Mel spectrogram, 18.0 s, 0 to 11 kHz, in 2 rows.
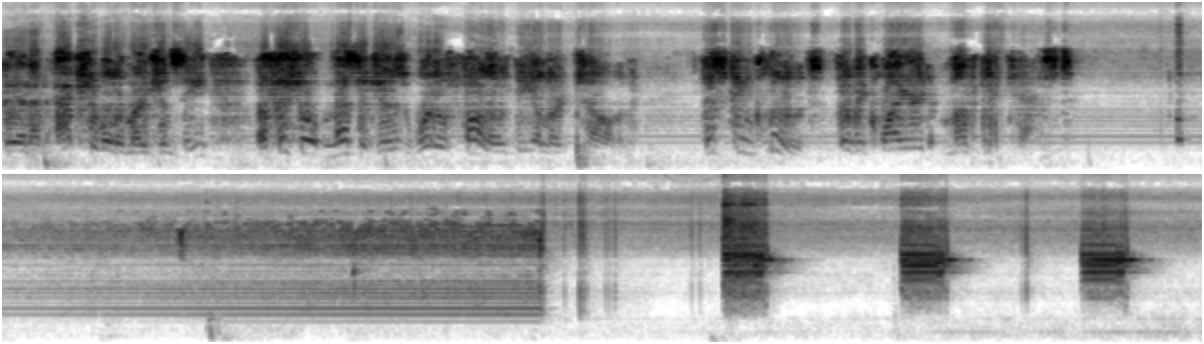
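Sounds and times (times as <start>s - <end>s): buzzing hum with hiss: 0.0s - 18.0s.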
